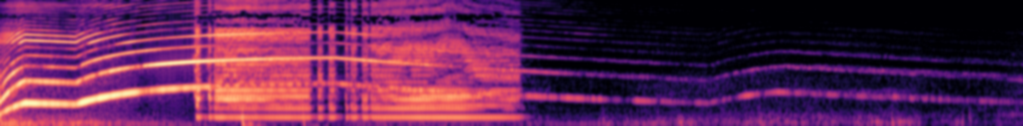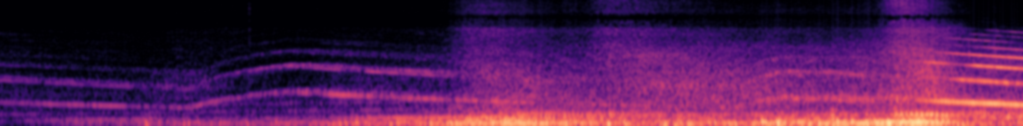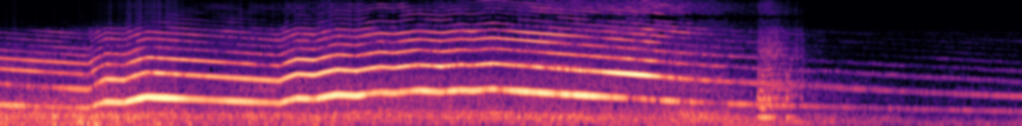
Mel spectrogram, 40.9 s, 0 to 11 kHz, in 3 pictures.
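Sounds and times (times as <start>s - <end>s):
fire engine siren wailing: 0.0s - 40.9s
low vehicle rumble: 14.3s - 40.9s.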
